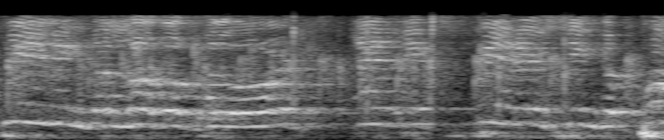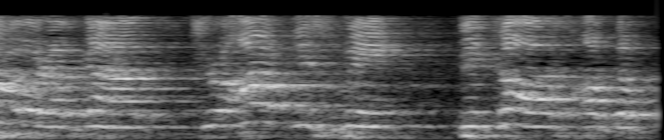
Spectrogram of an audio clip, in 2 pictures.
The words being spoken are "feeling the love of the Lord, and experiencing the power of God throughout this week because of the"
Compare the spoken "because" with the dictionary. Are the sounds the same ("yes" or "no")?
yes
